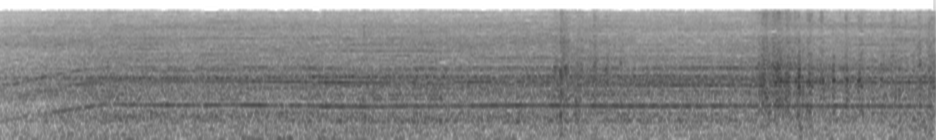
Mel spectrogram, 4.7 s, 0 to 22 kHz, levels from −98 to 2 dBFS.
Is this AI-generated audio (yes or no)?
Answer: no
